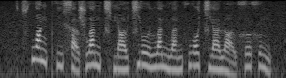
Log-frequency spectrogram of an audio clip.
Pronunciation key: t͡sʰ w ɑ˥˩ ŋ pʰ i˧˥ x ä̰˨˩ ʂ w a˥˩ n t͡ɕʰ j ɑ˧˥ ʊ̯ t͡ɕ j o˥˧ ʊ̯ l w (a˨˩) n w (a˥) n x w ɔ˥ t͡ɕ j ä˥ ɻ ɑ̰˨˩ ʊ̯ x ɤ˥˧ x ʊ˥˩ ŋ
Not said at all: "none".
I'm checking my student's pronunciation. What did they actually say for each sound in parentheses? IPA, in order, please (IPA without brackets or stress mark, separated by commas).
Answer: a˥˩, a˧˥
